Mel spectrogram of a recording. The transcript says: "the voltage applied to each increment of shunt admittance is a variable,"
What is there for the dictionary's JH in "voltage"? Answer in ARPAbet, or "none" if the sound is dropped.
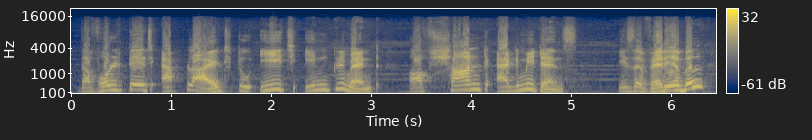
JH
